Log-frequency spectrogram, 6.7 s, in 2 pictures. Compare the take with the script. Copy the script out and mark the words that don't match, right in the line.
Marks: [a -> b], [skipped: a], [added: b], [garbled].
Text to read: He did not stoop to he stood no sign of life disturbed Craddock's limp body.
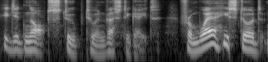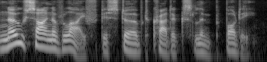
He did not stoop to [added: investigate from where] he stood no sign of life disturbed Craddock's limp body.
